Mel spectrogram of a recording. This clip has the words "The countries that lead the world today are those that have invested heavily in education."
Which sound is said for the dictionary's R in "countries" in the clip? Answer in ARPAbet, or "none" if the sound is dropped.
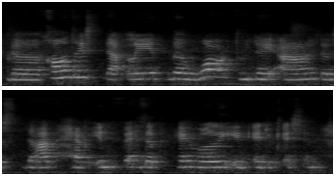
none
